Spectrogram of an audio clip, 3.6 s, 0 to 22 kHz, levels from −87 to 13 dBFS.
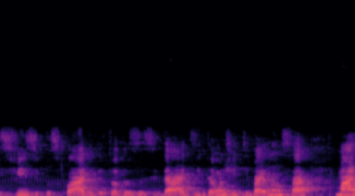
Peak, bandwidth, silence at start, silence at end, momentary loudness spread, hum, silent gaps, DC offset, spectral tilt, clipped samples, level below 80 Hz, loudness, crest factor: -10 dBFS; 7.8 kHz; 0 s; 0 s; 8 LU; none; none; under 0.1%; -5 dB/octave; under 0.1%; -72 dBFS; -30 LUFS; 20 dB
